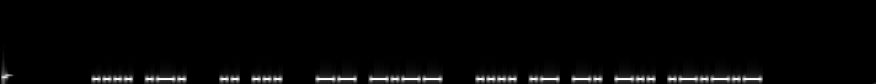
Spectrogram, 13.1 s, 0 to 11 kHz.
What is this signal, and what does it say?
Morse code, heard as a keyed tone, about 15 wpm, 700 Hz. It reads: HR IS MY HAND.
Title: Sentences from Top 200 Words and Abbreviations 15wpm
